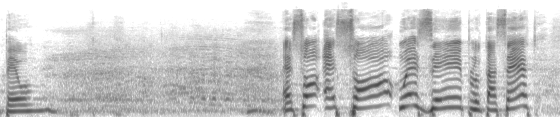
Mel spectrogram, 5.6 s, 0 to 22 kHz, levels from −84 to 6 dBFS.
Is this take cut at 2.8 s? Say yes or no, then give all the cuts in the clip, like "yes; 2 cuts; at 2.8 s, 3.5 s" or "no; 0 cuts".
no; 1 cut; at 4.0 s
